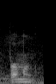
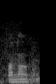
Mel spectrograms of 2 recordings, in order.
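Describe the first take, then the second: No difference in how they are said.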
